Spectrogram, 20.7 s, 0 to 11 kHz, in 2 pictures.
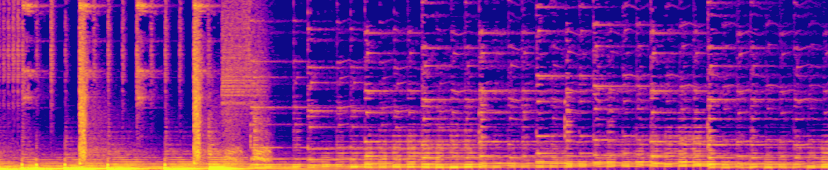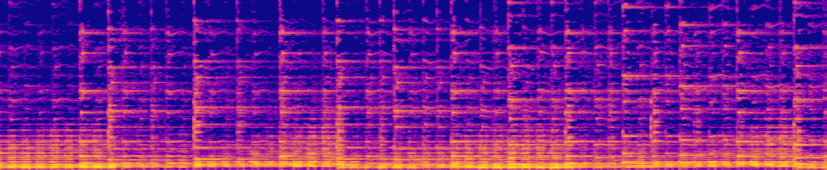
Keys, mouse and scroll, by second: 2.9 Escape.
